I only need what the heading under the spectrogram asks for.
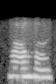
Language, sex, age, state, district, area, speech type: Marathi, female, 30-45, Maharashtra, Pune, urban, conversation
